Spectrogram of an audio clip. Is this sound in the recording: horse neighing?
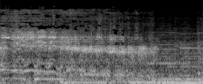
yes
